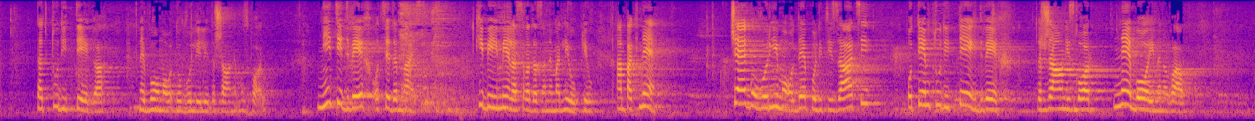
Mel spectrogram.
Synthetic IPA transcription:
d̪̥at̪ud̪it̪eːɡanɛbomɔd̪ɔʋɔlilid̪əɾʒawnɛmuzbɔ̰ːɾu | nit̪id̪ʋeːxɔt̪sed̪əmnajst̪kibiːmeːlasʋəd̪azanɛmaɾliwupliwampaknɛ | t͡ʃɛɡɔʋɔɾimɔɔd̪ɛpɔlit̪izaːt̪sii | pɔt̪emt̪ud̪it̪eɣd̪ʋeːx | d̪̥əɾʒawnizbɔɾnɛboimɛnɔʋaw

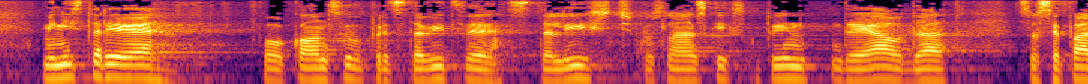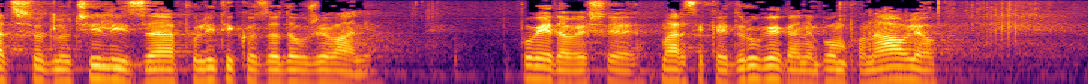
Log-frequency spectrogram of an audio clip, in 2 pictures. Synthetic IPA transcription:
miniːst̪ɐɾjɛ | pɔkɔːnt̪supɾɛt̪st̪aʋit̪ʋɛst̪aliʃt͡ʃpɔslanskixskupind̪ɛjawd̪asɔsɛpat͡ʃɔd̪lɔt͡ʃiːlizapɔliːt̪ikɔzad̪ɐwʒɛʋaːnjɛ | pɔʋeːd̪awɛʃɛmaɾsɛkajd̪ɾuɡɛɡanɛbompɔnaːwlʲjaw

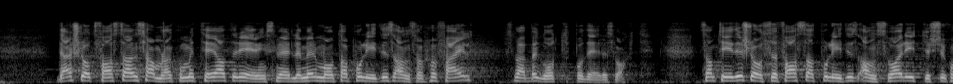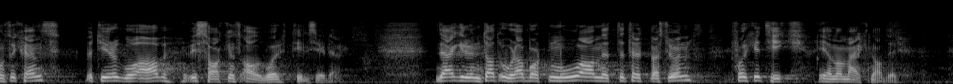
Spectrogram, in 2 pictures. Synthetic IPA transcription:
d̪̥ɛæʂɭɔt̪ːfɑst̪ɑʋɛnsɑmlɑkʰʊmɪt̪ʰeːɑt̪ɾɛjeːɾɪŋsmeːd̪lɛməɾmɔt̪ʰɑːpʰʊliːt̪ɪskɑnsʋɑːɾfɔɾfæɪl | sɔmæɾbəɡɔt̪ːpʰɔd̪eːɾəsʋɑ̰kt̪ | sɑmt̪ʰiːd̪ɪʂɭoːsəfɑst̪ɑt̪̚pʰʊliːt̪ɪskɑnsʋɑːɾʏt̪ːəʂʈəkʊnsəkʰʋɛns | bət̪ʰyːɾɔɡoːɑʋʋɪsːɑːkənsɑ̰lʋʊɾt̪ʰɪlsiːəɖɛ̰ | d̪ɛæɾɡɾʉnʰɪlɑt̪uːlɑbɔʈɳ̩muːɑnɛt̪ːət̪ʰɾɛt̪ːpæʂʉːn | foːɾkʰɾɪt̪ʰɪkːjɛnːɔmːɑ̰ɾknɑ̰d̪ə̰ɾ

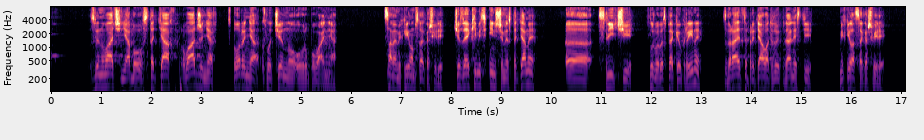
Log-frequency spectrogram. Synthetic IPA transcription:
zʋɪnʊʋɑt͡ʃenʲːiɐbɔwst̪ɐtʲːaxwpɾɔʋɑd͡ʒe̞nʲːɐx | st̪ʋɔɾenʲːɐzlˠɔt͡ʃɪnːɔɦɔʊɦɾʊpʊʋɑ̰nʲːɐ̰ | sɑmɛmʲɪxɐilˠɐmsaːkɐʃʋʲilʲḭt͡ʃɪzɐjɐkɪmɪsʲinʃɪmɪst̪ɐtʲːamɪ | sʲlʲit͡ʃi | sˠuʒbɪbespɛkɪʊkɾɐjinɪ | zbɪɾɑjet͡sʲːɐpɾɪtʲaɦʊʋɐt̪ɪd̪ɔʋʲit̪pd̪alʲnʲisʲtʲi | mʲɪxɐjilˠɐsɐːkɐʃʋʲilʲḭ

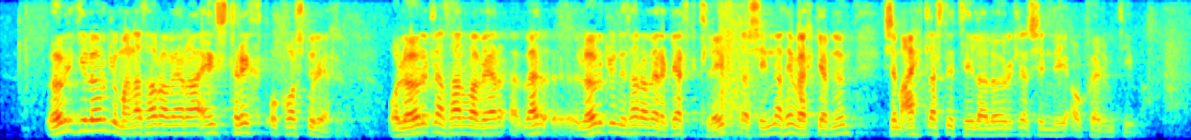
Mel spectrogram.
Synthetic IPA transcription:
œɾɪcɪlœɥɾʏklʏmanːaθaɾvavɛːɾaejnst̪ʰɾɪxt̪ɔɣkʰɔst̪ʏɾɛɾ̥ | ɔɣlœɣɾɪklanθaɾvavɛɛlœɥɾʏklʏnɪθaɾavɛːɾacɛr̥t̪kʰlejft̪aðsɪnːaθejmvɛr̥cɛpnʏmsɛma̰jht̪last̪ɪt̪ʰɪlaðlœːɥɾʏklansɪnːɪʔa̰wkʰvɛɾʏmt̪ʰḭːma

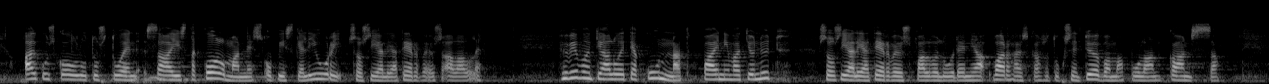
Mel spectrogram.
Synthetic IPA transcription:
ɑjkuiskoulut̪ust̪uensɑːjist̪ɑkolmɑnːesopiskeljuːriso̞siɑliɑt̪e̞rʋeysɑ̰lɑlːḛ | hyʋiʋʋoint̪iɑluet̪jɑkunːɑt̪pɑiniʋɑt̪jonyt̪ | so̞siɑːliɑt̪e̞rʋeyspɑlʋeluːdenjɑʋɑrɦɑiskɑsʋut̪uksent̪yøʋomɑpulɑnkɑnsːɑ

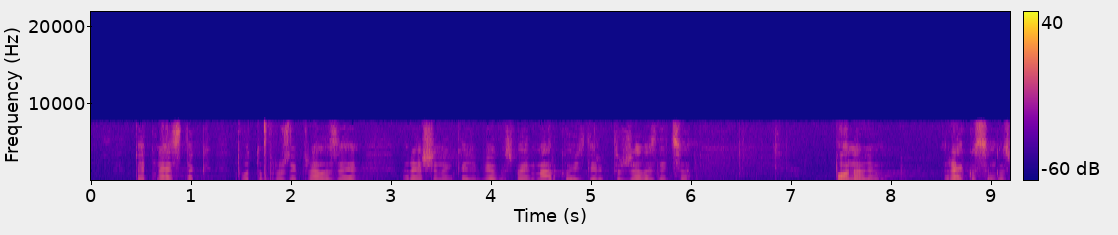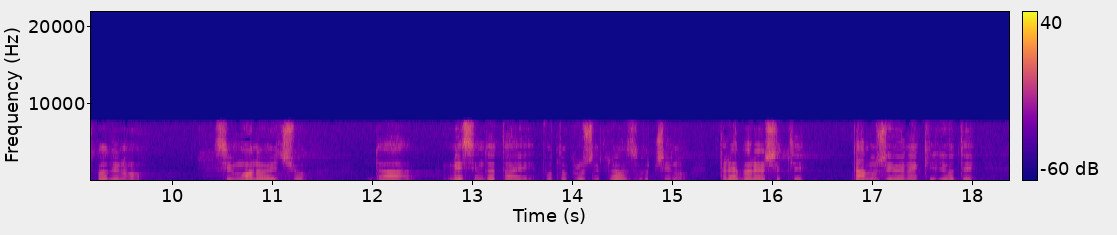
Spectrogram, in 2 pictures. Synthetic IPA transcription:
pet̪nest̪ak | puːt̪nopɾuːʒnixpɾelazajeɾeʃenoikad̪je̞bioɡospo̞d̪inmaɾkoʋit͡ɕd̪iɾek̚t̪o̞ɾʒeleznit̪sa | po̞naʋʎʲam | ɾekosamɡospo̞d̪inu | simonoʋit͡ɕu | d̪a | mislimd̪at̪aːjpuːt̪nopɾuːʒnipɾelazuʋɾt͡ʂinu | t̪ɾebaɾeʃit̪i | t̪amoʒiːʋenekiʎuːd̪i

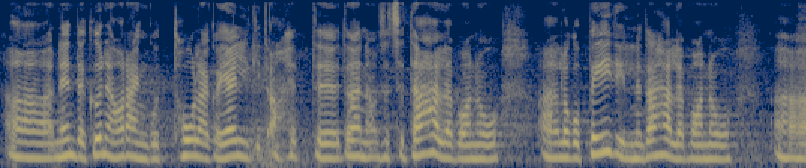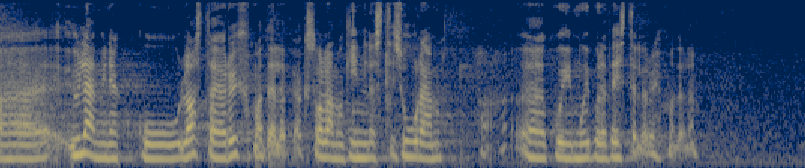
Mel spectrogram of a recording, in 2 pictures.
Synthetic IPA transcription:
ne̞nd̪e̞kɤne̞ɑɾe̞ŋɡ̥ut̪ːˑho̞ːle̞ɡ̥ɑjælʲɡ̥id̪̥ɑe̞t̪ːt̪ɤ̞e̞næwliset̪set̪æɦe̞le̞pɑnu | loɡope̞ːd̪iline̞t̪æɦe̞le̞pɑnu | yleminɛkːulɑst̪ejɑɾyhmɑd̪̥e̞lepeɑkso̞le̞mɑkind̪lɑst̪isuːɾem | kujmujpolːɑt̪e̞jst̪eleɾyhmɑd̪̥e̞le̞

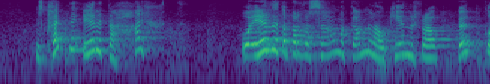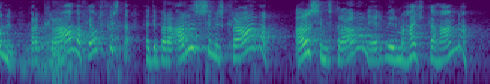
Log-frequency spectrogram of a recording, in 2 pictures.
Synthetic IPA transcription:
t̪ʰuɛst̪̚kʰv̥ɛt̪nɪʔɛɾðɛht̪ːahajxt̪ | ɔɣɛɾθɛht̪ːapaːɾaθaðsaːmakamlaɔcʰɛːmʏɾ̥fɾawpœɥŋ̥kɔnʏmpaːɾakʰɾaːvafjawr̥fɪst̪a̰θɛt̪̬ɛɾpaːɾa̰ʔaɾðsɪmɪskʰɾaːvan | a̰ɾðsɪmɪskʰɾaːvanɛɾvɪɪɾʏmaɦajhkaɦana

